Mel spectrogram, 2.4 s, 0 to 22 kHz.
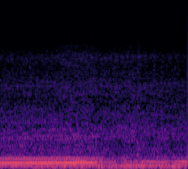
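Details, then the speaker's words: Used pickup with 6.0 diesel on test drive; deep steady drone pulling evenly under acceleration with road noise, no knocks or misses, no check engine light, oil pressure rising with throttle, healthy. "6.0 gets up, man. No check engine light or nothing."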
